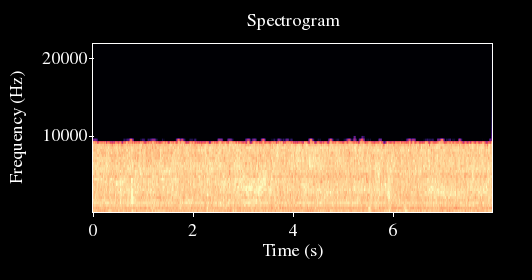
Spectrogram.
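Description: Pork belly slices and hotdogs sizzling steadily on a hot electric grill plate, with a couple of faint clicks.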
